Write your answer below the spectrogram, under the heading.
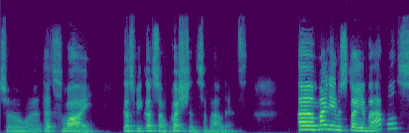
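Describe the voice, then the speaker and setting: A woman with a non-native accent speaks at a fairly high pitch, her voice swinging very widely in pitch, with a bright, sharp tone and long, frequent pauses. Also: moderate pace, big swings in loudness. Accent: non-native English speaker. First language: Dutch. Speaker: psychotherapist, webinar host. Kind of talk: webinar presentation. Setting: online webinar.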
